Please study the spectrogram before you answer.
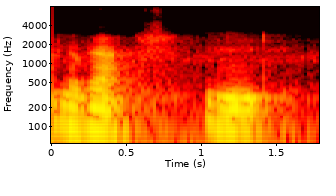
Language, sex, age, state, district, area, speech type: Manipuri, male, 45-60, Manipur, Thoubal, rural, spontaneous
